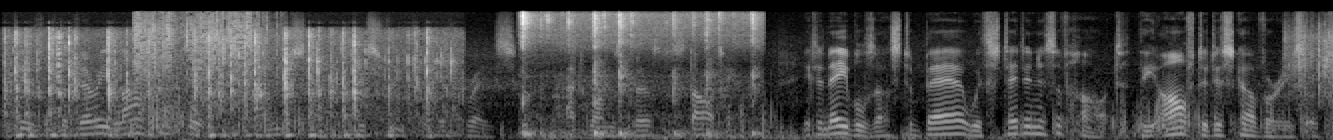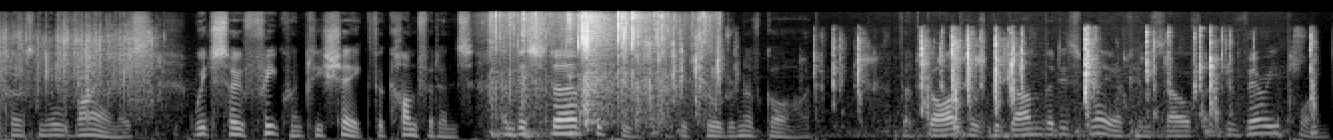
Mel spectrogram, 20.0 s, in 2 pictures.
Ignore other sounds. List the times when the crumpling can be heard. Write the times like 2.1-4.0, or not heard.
0.9-2.1, 9.6-11.2, 13.7-15.4.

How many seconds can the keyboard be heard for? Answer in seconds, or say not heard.
12 s.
